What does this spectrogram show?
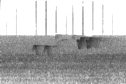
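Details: Nightingale song in two short bursts: a brief whistled phrase early on, then a louder, fuller chattering flourish after a pause, against a constant hiss.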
